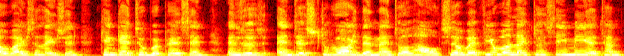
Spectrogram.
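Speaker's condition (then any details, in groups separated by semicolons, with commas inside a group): Anoxic brain injury; injury affects voice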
